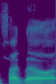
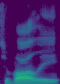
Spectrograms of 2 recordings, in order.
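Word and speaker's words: Civale: staff he has aaron cyvell i don't know if that's how you say it right travali oh i was way off but he's got chivali and and gibson who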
